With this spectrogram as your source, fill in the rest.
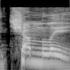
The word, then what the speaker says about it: Cholmondeley: um with pronunciation of my name. So There we go. you Uh, just say Chumley, yeah, Did okay.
